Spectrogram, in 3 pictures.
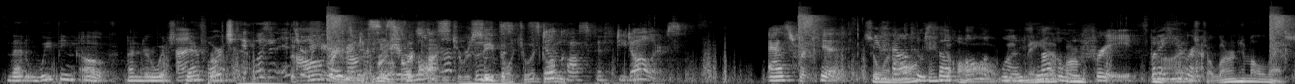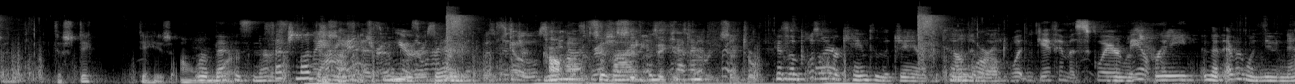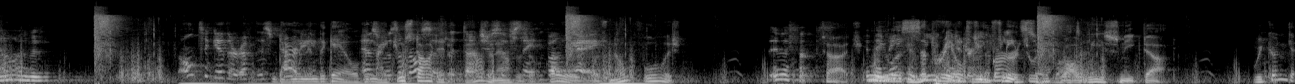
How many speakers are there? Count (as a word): eight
